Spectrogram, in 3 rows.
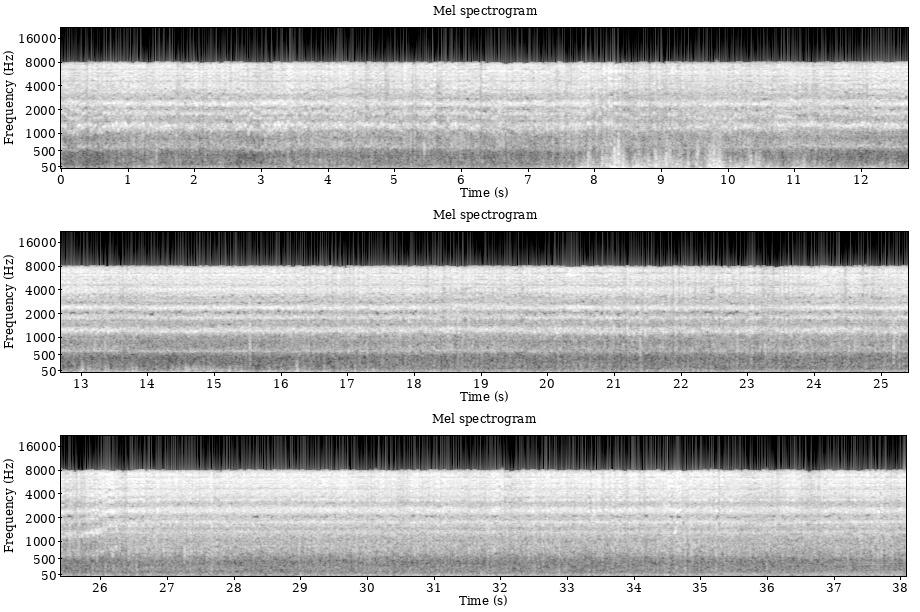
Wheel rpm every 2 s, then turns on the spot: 160, 160, 160, 150, 150, 160, 160, 160, 160, 160, 160, 160, 170, 230, 240, 230, 230, 240, 230.
none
